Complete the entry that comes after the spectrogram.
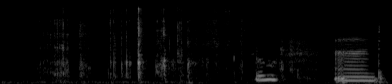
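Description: Paper or cardstock is cut with scissors, several crisp snipping strokes in short bursts, then two longer, louder cuts near the end, close and clear with no talk.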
